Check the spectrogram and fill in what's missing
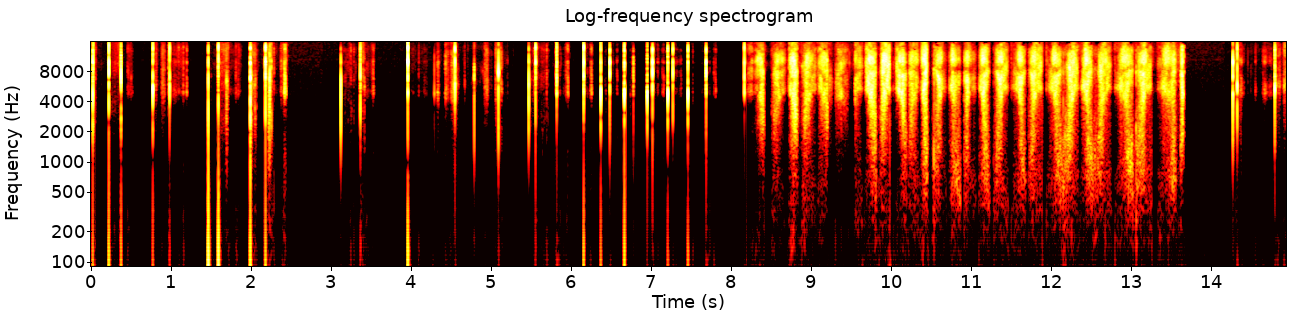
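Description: Long nails tap, scratch and rub a small, hollow white plastic inline microphone on an earphone cable. The first half is a scatter of sharp, close clicks and taps. Then comes a dense, rhythmic stretch of bright, hissy scratching, followed by a few final taps.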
